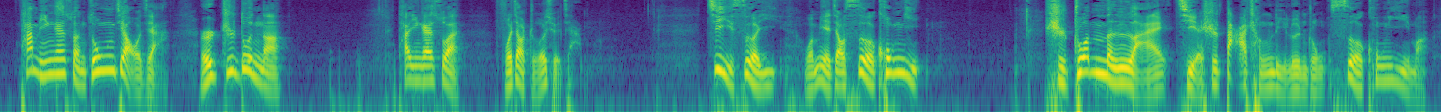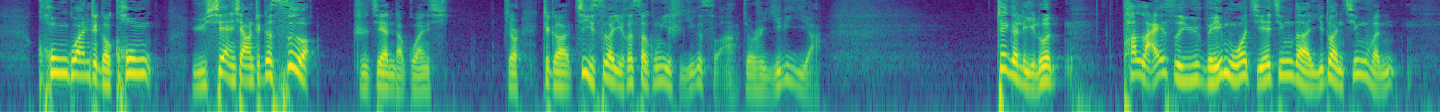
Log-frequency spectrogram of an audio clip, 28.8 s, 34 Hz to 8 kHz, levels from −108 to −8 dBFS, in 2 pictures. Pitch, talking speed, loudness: 175 Hz, 210 characters per minute, -17 LUFS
